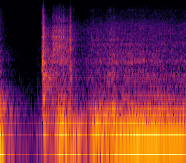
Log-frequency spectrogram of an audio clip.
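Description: A car engine cranks and catches after a short quiet stretch, then settles into a steady, low running rumble that continues to the end.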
